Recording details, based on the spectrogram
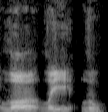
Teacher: Okey, baik Jadi akhir sekali dha, dhi, dhu. Jadi pastikan sebutannya tebal dan juga hujung lidah tu dikeluarkan antara gigi atas dan juga gigi bawah.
